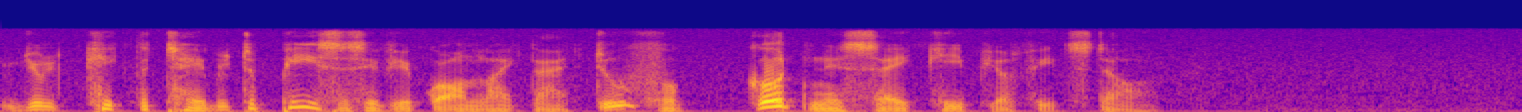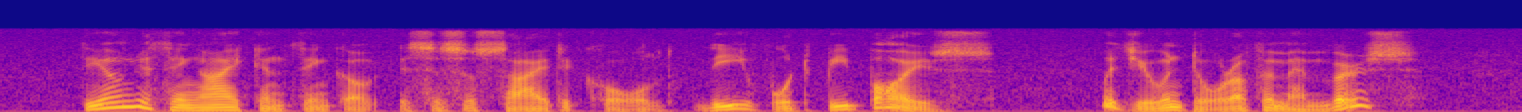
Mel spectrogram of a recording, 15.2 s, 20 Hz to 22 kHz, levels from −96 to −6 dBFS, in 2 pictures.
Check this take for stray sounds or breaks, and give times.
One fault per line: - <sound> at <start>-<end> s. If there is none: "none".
none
